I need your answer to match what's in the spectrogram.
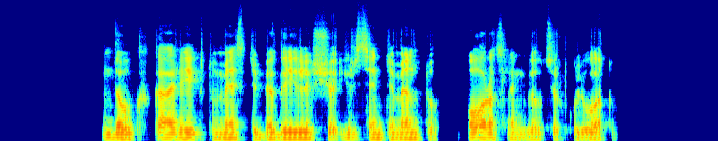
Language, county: Lithuanian, Kaunas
